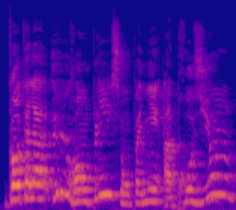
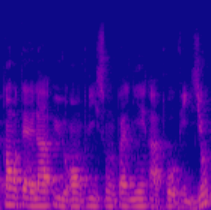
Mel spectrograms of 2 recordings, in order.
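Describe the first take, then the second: First: "provisions" cut to "prozion" in high, loud verse; syllable dropped. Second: Said in the usual way. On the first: Acted. (déclamé, « provisions » prononcé « prozion ») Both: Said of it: "ça faisait un pied de trop".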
